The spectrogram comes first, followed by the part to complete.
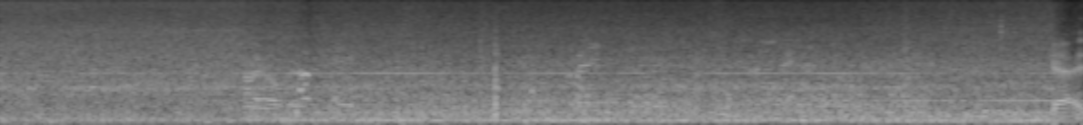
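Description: Airliner cabin's air-conditioning running steadily with a low hum while the plane is parked at the gate, with faint passenger voices now and then.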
